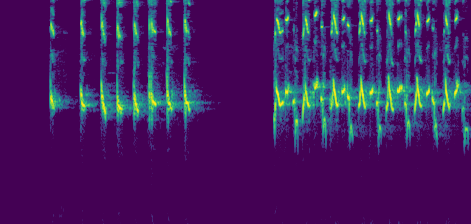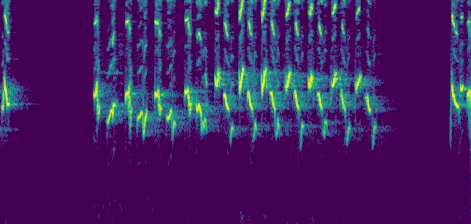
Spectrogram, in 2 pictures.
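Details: Female yellow-vented bulbul giving a fighting call to summon males: three bursts of rapid, buzzy chattering notes near the upper-middle range, roughly three to four notes a second, separated by short silences.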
